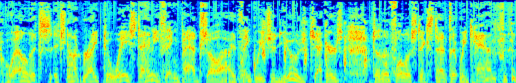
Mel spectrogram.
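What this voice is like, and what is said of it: Imitates another person's voice. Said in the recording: “that's my Richard Nixon impersonation. I think that's everybody's Richard Nixon impersonation.”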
